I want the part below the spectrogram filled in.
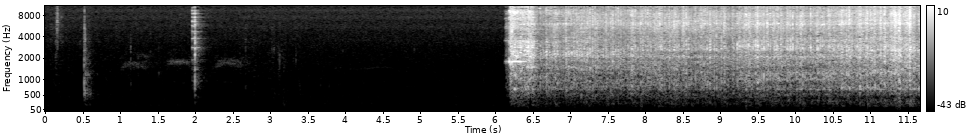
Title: Grinding noise on my savage flux hp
